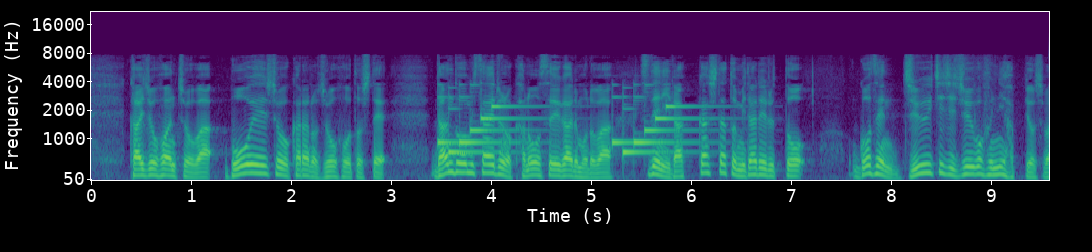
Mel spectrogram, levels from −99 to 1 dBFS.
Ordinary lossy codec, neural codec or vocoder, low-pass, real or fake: none; none; none; real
